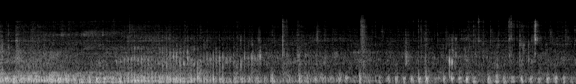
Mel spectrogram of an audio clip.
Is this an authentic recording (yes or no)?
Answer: no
